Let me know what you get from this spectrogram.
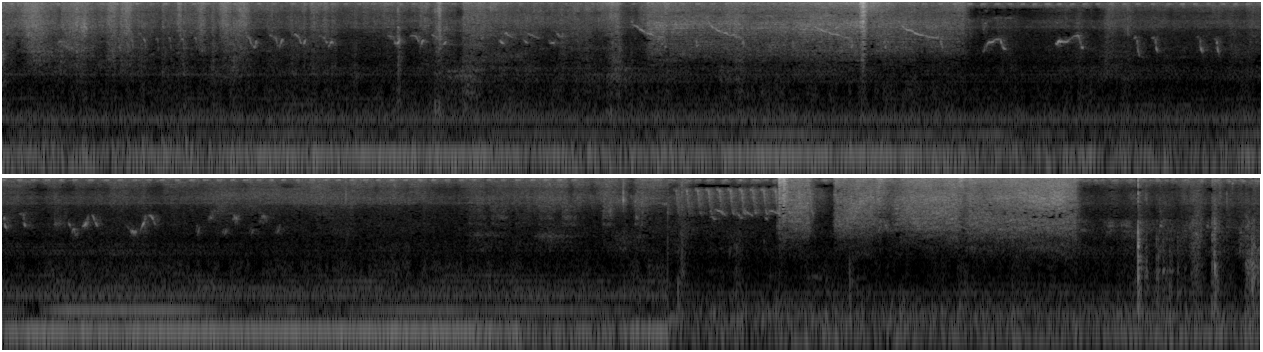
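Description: Outdoor ambience of birds chirping, with a steady low hum underneath that cuts off about nineteen seconds in.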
